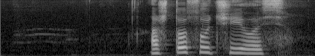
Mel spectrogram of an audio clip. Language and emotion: Russian, neutral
